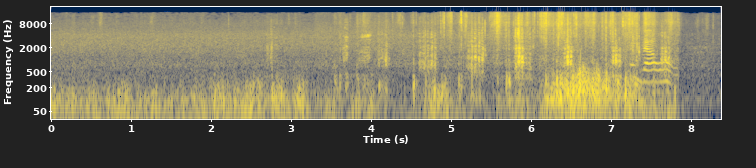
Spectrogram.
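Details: Hoofbeats of a horse schooling over a cross-country course as it learns to jump, quick uneven thuds growing to a loud rumbling burst near the end, with a brief wavering voice-like sound and outdoor wind.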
